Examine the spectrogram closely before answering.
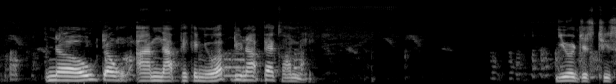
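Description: A hen clucks softly close by.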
